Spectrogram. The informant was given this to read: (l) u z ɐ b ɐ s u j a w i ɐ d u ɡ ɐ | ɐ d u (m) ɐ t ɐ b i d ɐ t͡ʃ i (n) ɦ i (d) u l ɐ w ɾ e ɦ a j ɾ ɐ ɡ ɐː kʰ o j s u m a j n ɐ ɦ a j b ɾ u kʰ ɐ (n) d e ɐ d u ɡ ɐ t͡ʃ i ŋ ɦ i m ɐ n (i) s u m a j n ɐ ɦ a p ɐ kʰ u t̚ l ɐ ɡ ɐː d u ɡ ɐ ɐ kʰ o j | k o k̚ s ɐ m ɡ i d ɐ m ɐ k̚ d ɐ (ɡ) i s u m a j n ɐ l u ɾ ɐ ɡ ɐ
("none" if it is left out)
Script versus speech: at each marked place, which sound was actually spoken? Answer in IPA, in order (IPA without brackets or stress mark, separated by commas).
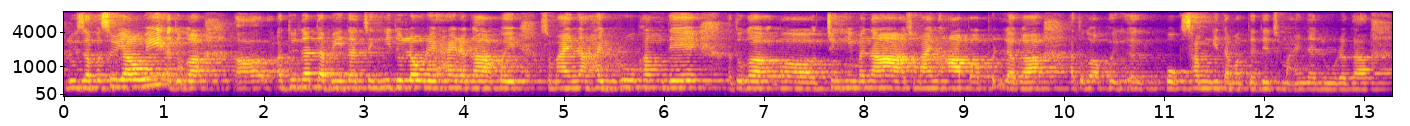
l, n, ŋ, d, ŋ, a, d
